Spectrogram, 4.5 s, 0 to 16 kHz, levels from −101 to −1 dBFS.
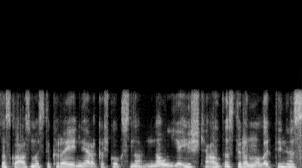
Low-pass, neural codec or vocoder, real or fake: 7.2 kHz; codec, 16 kHz, 16 kbps, FreqCodec, smaller model; fake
